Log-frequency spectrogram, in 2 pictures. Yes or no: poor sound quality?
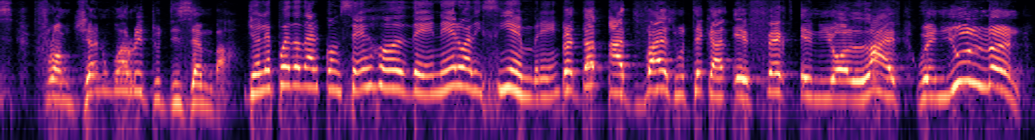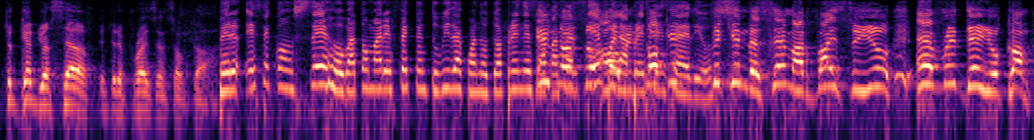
no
